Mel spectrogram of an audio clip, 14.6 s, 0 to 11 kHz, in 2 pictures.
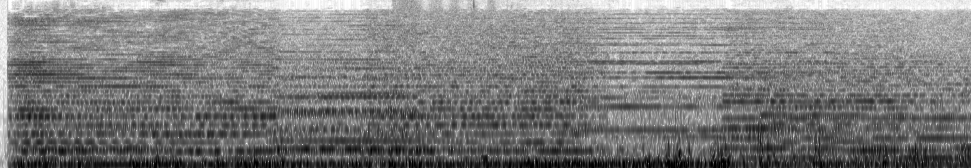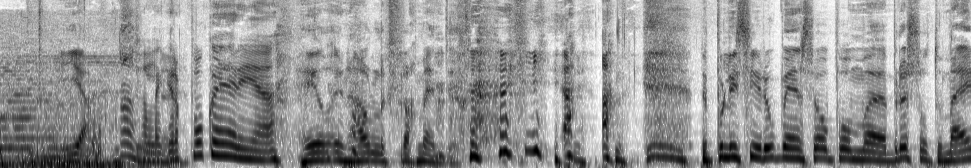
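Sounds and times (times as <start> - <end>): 
farmers' vehicle horns blaring in protest: 0.0 - 8.6
low engine rumble: 0.0 - 8.6
laughter: 3.0 - 4.2, 9.4 - 12.5
speech: 7.9 - 14.5.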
